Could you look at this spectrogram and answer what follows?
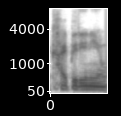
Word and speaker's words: caipirinha: When I had that, and I think I had a caipirinha with that as well.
